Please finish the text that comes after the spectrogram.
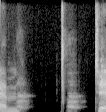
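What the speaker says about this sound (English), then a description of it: "that's just my dog barking" A pet dog barks close by in a home, three sharp separate barks with short silent gaps between them, loud and clear and not masked by talk.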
